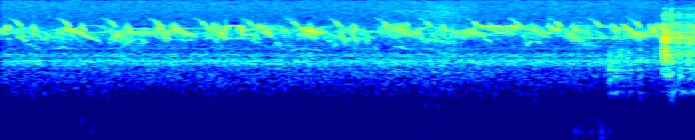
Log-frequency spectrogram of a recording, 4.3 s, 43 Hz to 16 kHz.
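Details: Morning song of a Eurasian skylark in Belarus, June 2016: dense, high, warbling twitters and chirps tumbling together without a break, with a brief soft noise near the end.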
